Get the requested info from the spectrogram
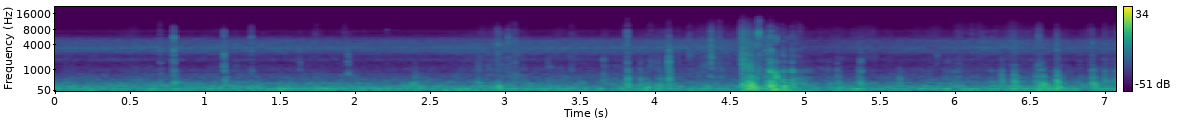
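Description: Clicks and knocks of a collapsible hoop crab net's metal rings and frame being handled and lifted against a kayak, with a louder cluster of knocks about halfway through, over a steady low background rumble.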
